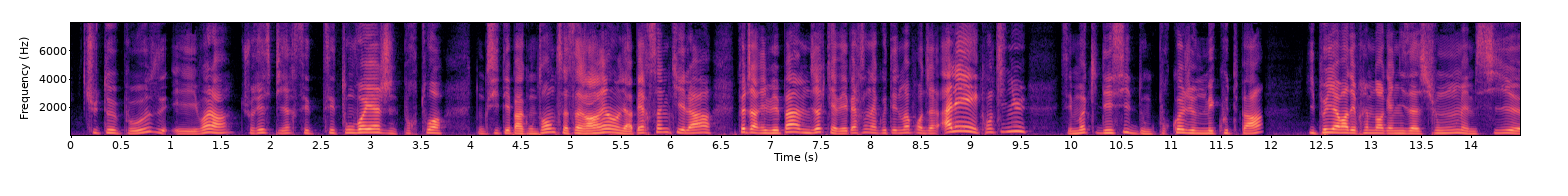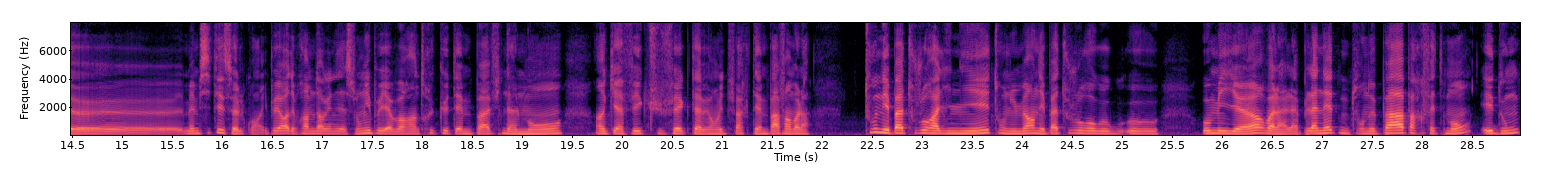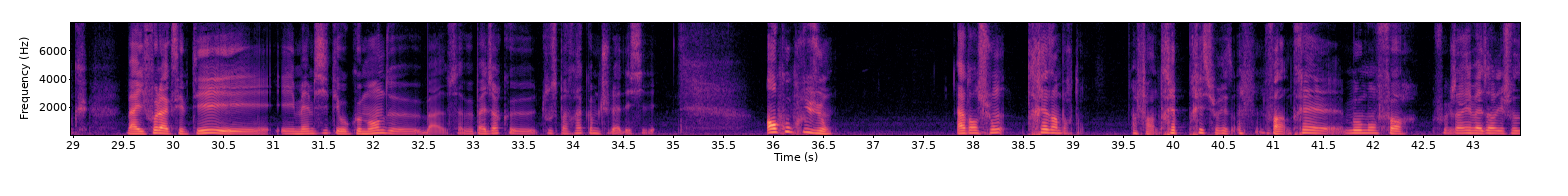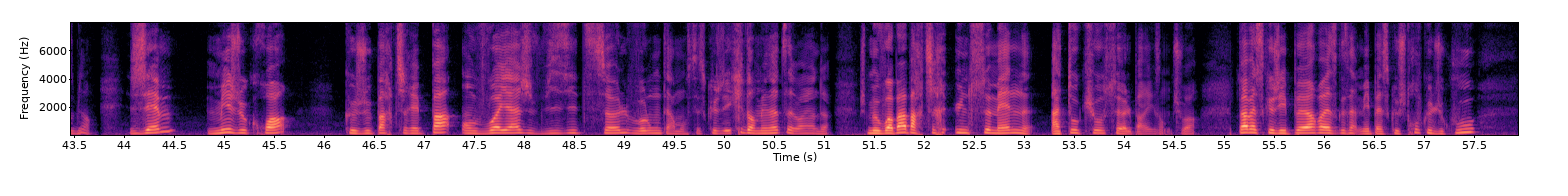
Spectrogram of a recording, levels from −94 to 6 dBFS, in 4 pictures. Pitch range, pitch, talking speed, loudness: 160-205 Hz, 180 Hz, 235 wpm, -23 LUFS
